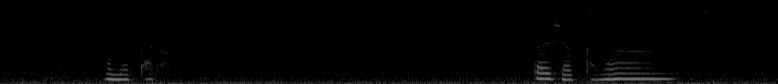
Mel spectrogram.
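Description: A young woman speaks briefly and softly, close to a microphone.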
